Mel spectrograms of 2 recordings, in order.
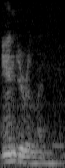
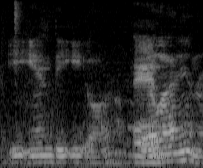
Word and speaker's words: Enderlin: Yeah, this is Erin, and I want to make sure you say her name right. Enderlin, Enderlin, right?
